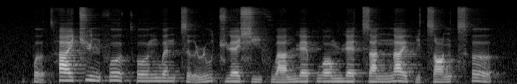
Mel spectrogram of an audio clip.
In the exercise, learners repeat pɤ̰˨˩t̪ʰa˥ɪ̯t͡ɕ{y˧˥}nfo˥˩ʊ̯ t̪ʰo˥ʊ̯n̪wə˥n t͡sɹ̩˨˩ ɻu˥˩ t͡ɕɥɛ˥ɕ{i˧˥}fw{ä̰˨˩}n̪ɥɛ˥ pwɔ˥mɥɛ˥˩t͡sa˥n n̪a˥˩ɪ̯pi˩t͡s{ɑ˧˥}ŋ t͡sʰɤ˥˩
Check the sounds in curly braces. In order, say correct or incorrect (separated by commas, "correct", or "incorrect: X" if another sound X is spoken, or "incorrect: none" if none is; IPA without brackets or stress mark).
incorrect: y˥˧, correct, incorrect: ä˧˥, correct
